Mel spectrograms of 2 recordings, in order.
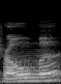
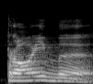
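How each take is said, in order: First: The vowel sounds like 'ow'. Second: The vowel sounds like 'oy'. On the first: The speaker calls it wrong. "சொல்லக்கூடாது" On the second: The speaker calls it right. "ஆய்"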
